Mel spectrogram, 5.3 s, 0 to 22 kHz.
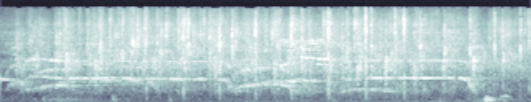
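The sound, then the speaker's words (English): A crowd claps and applauds steadily for several seconds, a dense wash of clapping with scattered cheers and whistles rising over it, and a murmur of voices underneath, at Club Garibaldi, 2501 South Superior Street in Bayview, during a live WMSE Radio Local Live broadcast. “Give it up for Club Garibaldi.”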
